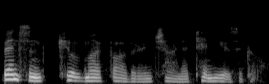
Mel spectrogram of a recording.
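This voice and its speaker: A fearful, guarded woman in a 1940s radio mystery. Her voice is husky, with pleading, halting phrasing. The sound is dull and vintage, close and dry. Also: deep voice, lively intonation, dry recording. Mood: anxious. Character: anxious, guarded woman, daughter of a murdered man. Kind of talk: 1940s radio drama acting. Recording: muffled 1940s radio recording.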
